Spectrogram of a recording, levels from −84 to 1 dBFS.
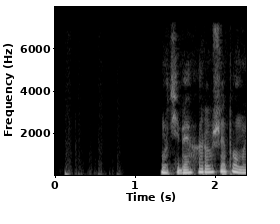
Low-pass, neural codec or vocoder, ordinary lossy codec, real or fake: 7.2 kHz; autoencoder, 48 kHz, 128 numbers a frame, DAC-VAE, trained on Japanese speech; MP3, 48 kbps; fake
